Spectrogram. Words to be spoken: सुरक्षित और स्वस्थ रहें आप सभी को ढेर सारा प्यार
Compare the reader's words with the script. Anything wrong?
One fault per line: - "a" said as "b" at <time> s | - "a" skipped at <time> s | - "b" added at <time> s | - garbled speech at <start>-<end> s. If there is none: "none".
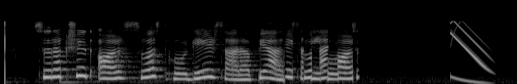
- "रहें आप सभी" skipped at 1.7 s
- garbled speech at 2.8-3.6 s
